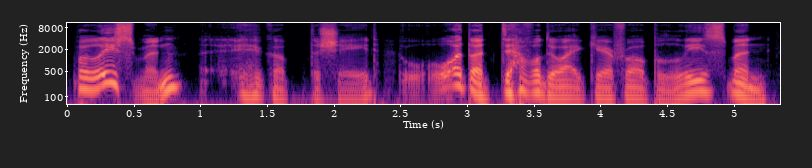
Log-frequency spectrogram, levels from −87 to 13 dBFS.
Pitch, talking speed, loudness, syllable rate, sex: 110 Hz, 145 wpm, -20 LUFS, 4.9 syllables/s, male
